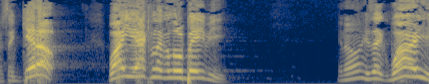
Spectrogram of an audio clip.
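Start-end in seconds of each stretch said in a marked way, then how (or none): 0.2-2.3 high, loud, fast scolding; mock rebuke. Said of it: "God's response is like a rebuke". 3.9-4.3 rebuking. Retold or imitated. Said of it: "he was rebuking Joshua".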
